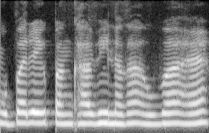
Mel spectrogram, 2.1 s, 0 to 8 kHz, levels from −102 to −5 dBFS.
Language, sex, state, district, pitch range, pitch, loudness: Hindi, female, Jharkhand, Deoghar, 220-235 Hz, 225 Hz, -12 LUFS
